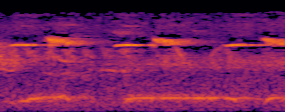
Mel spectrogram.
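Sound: owl call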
